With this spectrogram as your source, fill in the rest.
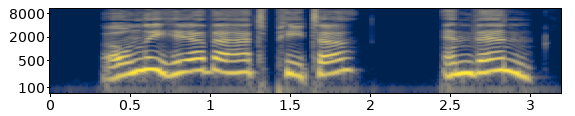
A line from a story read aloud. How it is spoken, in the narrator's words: cried one of the girls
